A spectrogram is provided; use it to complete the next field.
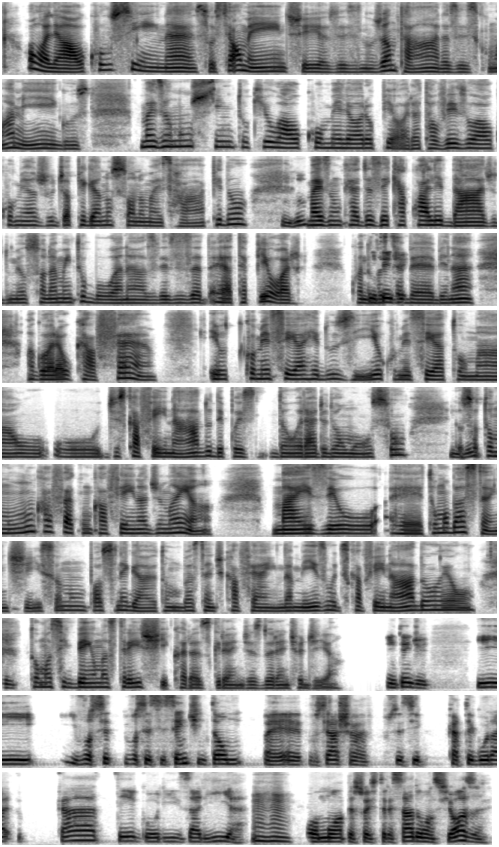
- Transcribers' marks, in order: tapping
- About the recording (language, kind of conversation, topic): Portuguese, advice, Por que acordo cansado mesmo após uma noite completa de sono?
